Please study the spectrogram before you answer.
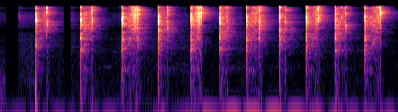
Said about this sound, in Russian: зеленый лук, две стрелки, их надо будет нарубить.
